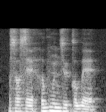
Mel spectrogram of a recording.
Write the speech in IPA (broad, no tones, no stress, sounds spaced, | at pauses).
z ɔ z ɛ h ɤ w v ũ n z ʉ ɡ ɔ w ɛ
